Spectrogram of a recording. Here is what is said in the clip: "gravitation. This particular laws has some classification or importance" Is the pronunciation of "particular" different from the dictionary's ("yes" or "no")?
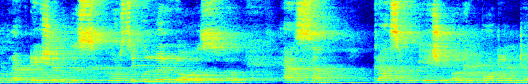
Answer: yes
